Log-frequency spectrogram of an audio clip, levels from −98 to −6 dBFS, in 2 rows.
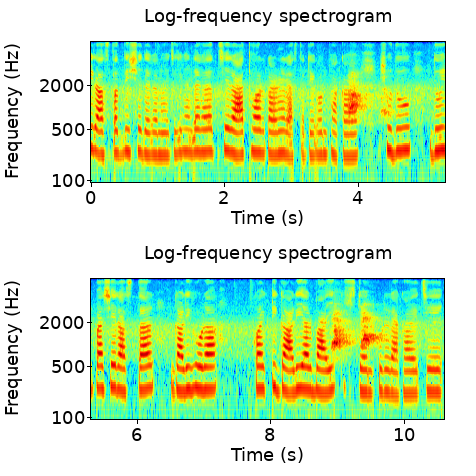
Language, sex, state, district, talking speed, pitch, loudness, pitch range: Bengali, female, West Bengal, Purulia, 170 wpm, 245 Hz, -18 LUFS, 230-255 Hz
